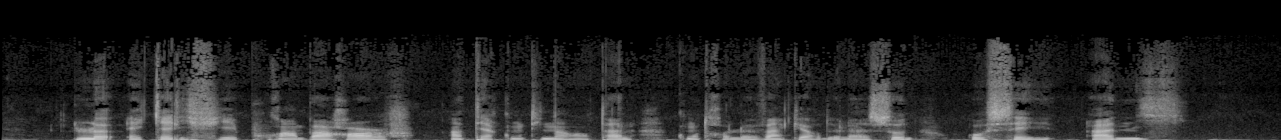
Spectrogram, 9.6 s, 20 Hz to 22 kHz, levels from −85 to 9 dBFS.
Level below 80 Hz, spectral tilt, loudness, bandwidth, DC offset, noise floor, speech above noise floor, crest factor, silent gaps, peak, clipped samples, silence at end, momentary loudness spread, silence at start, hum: -32 dBFS; -5 dB/octave; -20 LUFS; 16.5 kHz; under 0.1%; -40 dBFS; 21 dB; 18 dB; none; -2 dBFS; under 0.1%; 0.2 s; 13 LU; 0.05 s; none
